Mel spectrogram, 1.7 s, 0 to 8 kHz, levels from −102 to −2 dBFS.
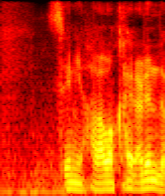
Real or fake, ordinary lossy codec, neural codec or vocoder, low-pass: fake; none; codec, 16 kHz, 2 kbps, X-Codec, HuBERT features, trained on balanced general audio; none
